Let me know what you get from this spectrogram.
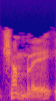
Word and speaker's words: Cholmondeley: Being an American, he had no reason to know that the name Chumley is in no way pronounced the way it is spelt. – But I never thought of that. Cholmondeley. That name's spelt C-H-O-L-M-O-N-D-E-D-E-L-E-Y.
